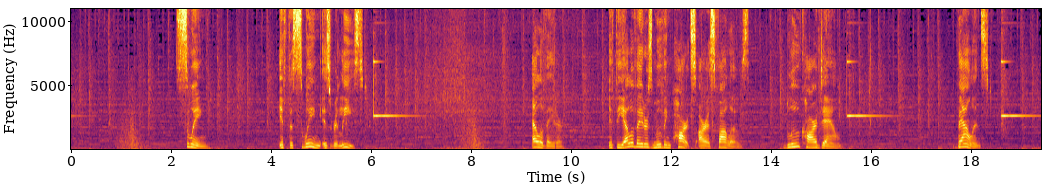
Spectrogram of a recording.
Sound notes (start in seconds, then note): 0.1 bell Rings; 6.0 bell Rings; 15.5 bell Rings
